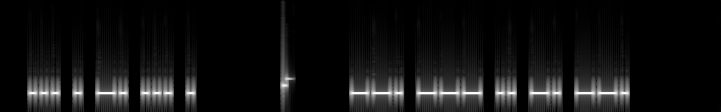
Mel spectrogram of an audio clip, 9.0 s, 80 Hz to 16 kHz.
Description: Morse code, heard as a keyed tone, about 17 wpm, 700 Hz. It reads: SENSE GOING
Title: Sets of 2 Words - New Word Drill - 17wpm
